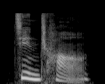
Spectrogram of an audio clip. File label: "进场", Chinese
